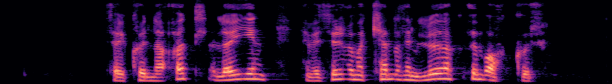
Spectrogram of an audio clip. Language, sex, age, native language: Icelandic, male, 40-49, Icelandic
